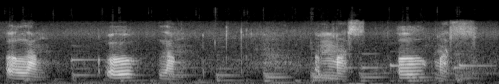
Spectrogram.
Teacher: Vokal tengah, sedang, tak bundar, semi tertutup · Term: Vokal E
